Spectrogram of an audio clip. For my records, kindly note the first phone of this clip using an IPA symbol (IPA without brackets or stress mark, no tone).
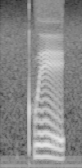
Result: kʷʼ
